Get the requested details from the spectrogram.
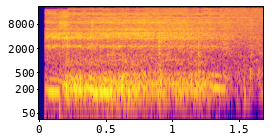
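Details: A single rough, rattling, creaky snore on an in-breath, lasting just over a second, from a sleeping male who does not wake even when slapped; snoring.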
